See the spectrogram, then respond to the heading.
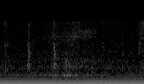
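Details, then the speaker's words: Wood lathe hand-turned at the start of rough-turning a large, wobbling tree-section hollow form; a few faint, spaced ticks over a low room hum as the workpiece rubs on the banjo at one spot. "there's a slight rub you hear it rubbing as I'm as I turn it on that click in because it's just a little section of"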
